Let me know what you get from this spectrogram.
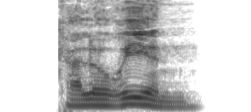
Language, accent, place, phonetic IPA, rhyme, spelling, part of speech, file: German, Germany, Berlin, [kaloˈʁiːən], -iːən, Kalorien, noun, De-Kalorien.ogg
- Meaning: plural of Kalorie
